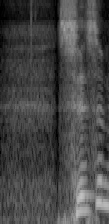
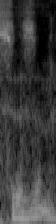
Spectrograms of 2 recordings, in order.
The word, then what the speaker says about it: schism: one, by the way, I know who says schism. that's usually a good sign I'm pronouncing a word wrong. in the building. I don't know anybody else who says schism. I've got a lot of Who words says that schism?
